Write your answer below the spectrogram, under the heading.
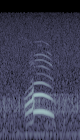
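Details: Black-throated loon's cry carrying across a bay as grey haze drifts in from the sea: one pure, mournful wail, rising sharply then sliding gently down, in near silence.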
